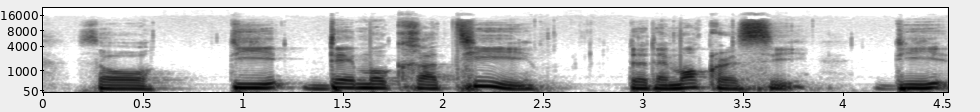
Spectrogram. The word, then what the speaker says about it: Demokratie: And IE, which we pronounce as I in German. So die Demokratie, the democracy, die Demokratie.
